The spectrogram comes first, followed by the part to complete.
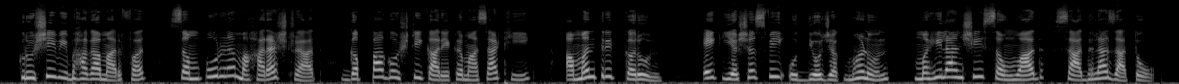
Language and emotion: Marathi, neutral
